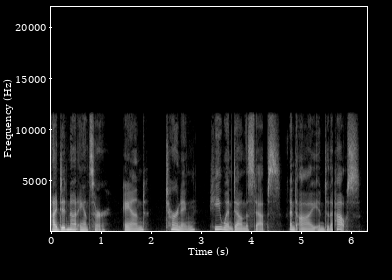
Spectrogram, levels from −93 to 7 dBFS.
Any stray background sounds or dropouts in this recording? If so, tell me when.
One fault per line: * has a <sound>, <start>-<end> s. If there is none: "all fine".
* has a dropout, 5.6-5.7 s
